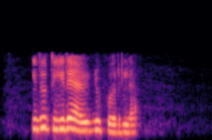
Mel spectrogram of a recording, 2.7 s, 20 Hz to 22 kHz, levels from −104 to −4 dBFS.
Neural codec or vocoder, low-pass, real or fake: none; 5.4 kHz; real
